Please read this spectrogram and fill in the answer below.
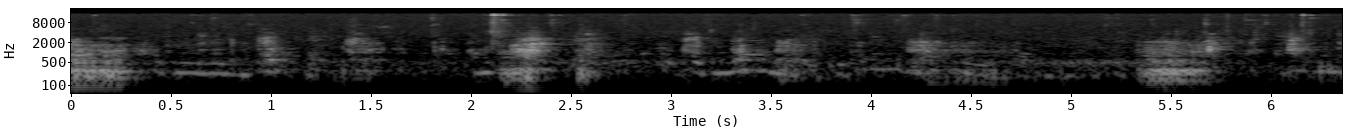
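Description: Border collie and her eight-week-old pup play-fighting, vocalizing in short bursts, loudest at the start, about two seconds in and again near the end.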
